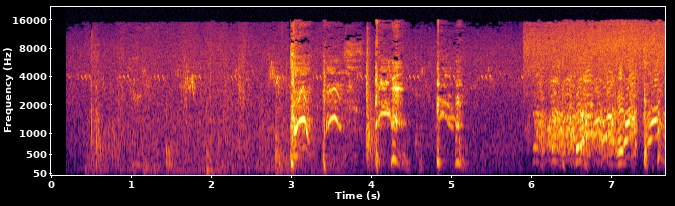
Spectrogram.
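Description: Acted series of harsh, rattly adult coughs, a chronic smoker's cough that can herald lung cancer.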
